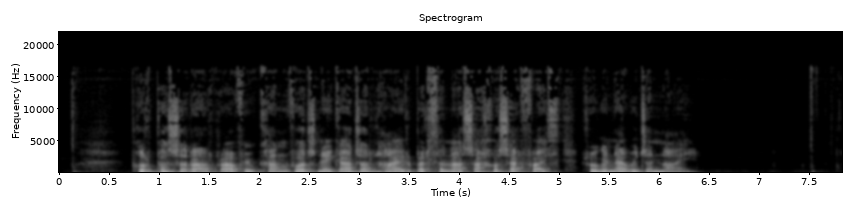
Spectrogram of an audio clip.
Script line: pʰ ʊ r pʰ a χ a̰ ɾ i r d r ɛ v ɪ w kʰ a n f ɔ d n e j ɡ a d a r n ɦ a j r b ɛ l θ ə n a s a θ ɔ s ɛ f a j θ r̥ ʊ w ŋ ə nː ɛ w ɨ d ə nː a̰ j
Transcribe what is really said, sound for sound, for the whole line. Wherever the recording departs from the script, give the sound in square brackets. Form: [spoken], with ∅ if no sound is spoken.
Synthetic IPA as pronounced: pʰ ʊ r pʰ a [s] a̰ ɾ [a] r [b] r [a] v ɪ w kʰ a n [v] ɔ d n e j ɡ a d a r n ɦ a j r b ɛ [r] θ ə n a s a [χ] ɔ s ɛ f a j θ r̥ ʊ [∅] ŋ ə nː ɛ w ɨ d ə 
